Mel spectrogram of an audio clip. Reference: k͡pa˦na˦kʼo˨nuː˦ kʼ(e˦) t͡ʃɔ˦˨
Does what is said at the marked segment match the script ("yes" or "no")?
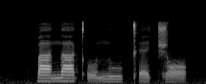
no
